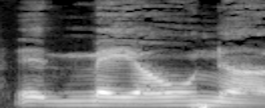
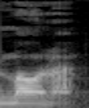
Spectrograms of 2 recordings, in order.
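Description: First: The name is said with three syllables. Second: The name is said with two syllables. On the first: The speaker calls it right. "I think it's Mayona or something" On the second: The speaker calls it wrong. "we're pronouncing it wrong"

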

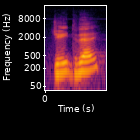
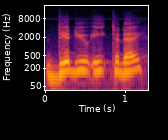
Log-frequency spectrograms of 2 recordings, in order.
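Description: First: It is said in a run-together Alabama dialect. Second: It is said clearly in standard English.

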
